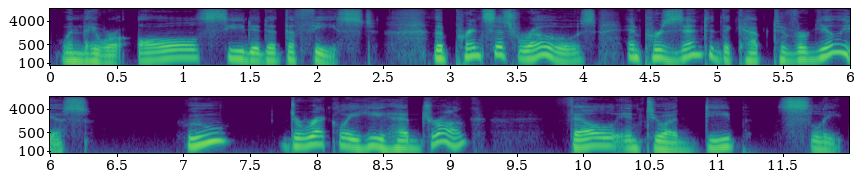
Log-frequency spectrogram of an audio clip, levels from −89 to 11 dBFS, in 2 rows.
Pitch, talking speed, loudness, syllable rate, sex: 150 Hz, 135 wpm, -19 LUFS, 4.0 syllables/s, male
